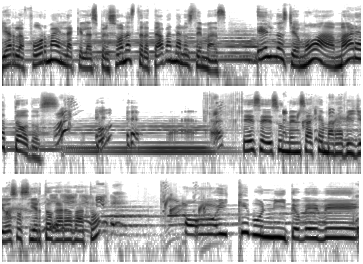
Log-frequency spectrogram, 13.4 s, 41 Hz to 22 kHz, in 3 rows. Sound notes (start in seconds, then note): 6.6 baby babbling; 9.7 baby laughing; 13.2 baby laughing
